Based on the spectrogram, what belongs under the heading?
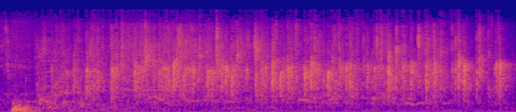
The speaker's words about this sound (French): Je veux aussi remercier toute l'équipe, tous ceux qui sont passés ce matin au marché, tous ceux qui sont venus dire coucou, tous ceux qui ont donné un coup de main. Là aussi, on peut s'applaudir mutuellement.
